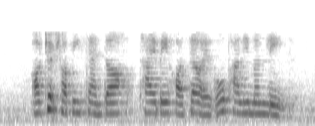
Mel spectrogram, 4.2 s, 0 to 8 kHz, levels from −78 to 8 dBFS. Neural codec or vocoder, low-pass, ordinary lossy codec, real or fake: none; 7.2 kHz; AAC, 16 kbps; real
